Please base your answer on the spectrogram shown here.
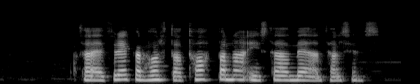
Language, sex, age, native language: Icelandic, female, 30-39, Icelandic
